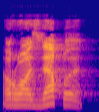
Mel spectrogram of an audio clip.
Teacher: نفخم الراء، نقلقل القاف فهي من حروف قطب جد مع تفخيمها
